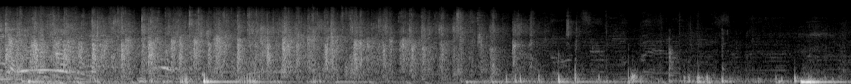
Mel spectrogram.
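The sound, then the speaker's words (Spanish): An audience breaks into loud, dense applause for a group of sixth-grade schoolchildren presenting a story, many hands clapping at once, then the clapping gradually thins and fades toward the end, with faint murmuring underneath. “Un fuerte aplauso para estos niños.”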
